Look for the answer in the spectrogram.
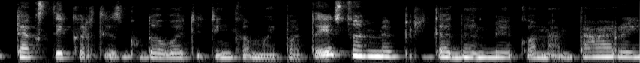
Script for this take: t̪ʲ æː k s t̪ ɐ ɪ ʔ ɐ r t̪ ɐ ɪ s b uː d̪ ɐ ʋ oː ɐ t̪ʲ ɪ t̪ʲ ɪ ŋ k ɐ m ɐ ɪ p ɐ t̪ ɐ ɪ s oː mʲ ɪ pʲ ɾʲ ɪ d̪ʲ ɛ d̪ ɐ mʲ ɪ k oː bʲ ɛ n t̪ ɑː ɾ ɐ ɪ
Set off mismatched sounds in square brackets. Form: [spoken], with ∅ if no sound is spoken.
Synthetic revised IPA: t̪ʲ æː k s t̪ ɐ ɪ [k] ɐ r t̪ ɐ ɪ s b uː d̪ ɐ ʋ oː ɐ t̪ʲ ɪ t̪ʲ ɪ ŋ k ɐ m ɐ ɪ p ɐ t̪ ɐ ɪ s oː mʲ ɪ pʲ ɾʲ ɪ d̪ʲ ɛ d̪ ɐ mʲ ɪ k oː [mʲ] ɛ n t̪ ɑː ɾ ɐ ɪ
